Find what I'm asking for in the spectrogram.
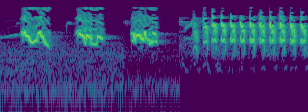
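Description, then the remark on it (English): An American robin sings three clear, warbling phrases with short gaps between them, then a quick run of rapid, evenly spaced chirps. The bird is fairly loud, with no voices. “It's a robin. That's a robin.”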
